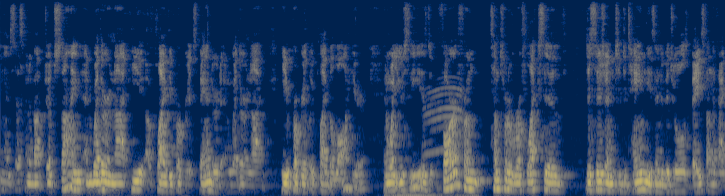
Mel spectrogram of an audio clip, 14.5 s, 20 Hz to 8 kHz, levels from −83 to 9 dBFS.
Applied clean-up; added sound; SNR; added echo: classical method WPE with log-MMSE.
